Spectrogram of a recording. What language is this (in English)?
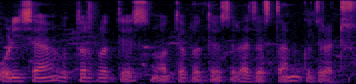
Odia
